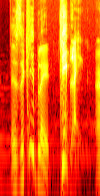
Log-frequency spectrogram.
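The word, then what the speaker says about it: χ-blade: not a keyblade the ex blade it still sounds like you're saying keyblade no it's like the Greek letter X it's pronounced the same makes more sense when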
